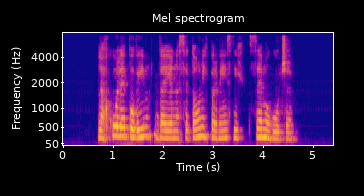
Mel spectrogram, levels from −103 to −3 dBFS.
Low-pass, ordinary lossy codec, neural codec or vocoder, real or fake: 7.2 kHz; none; codec, 16 kHz, 8 kbps, FreqCodec, smaller model; fake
